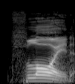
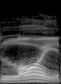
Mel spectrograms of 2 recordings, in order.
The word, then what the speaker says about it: Floyd: our live show and for George Floyd I didn't realize I was saying George Lloyd I'm so glad you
